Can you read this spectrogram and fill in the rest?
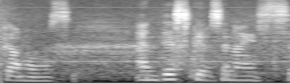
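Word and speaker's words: gunwale: under all the gunels gun Wheels is the proper name it's pronounced gunels and this gives a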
